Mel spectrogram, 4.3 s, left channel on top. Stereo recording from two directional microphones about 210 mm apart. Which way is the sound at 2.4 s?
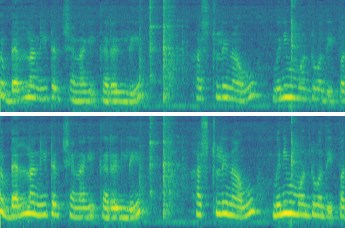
55° right (ahead or behind).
